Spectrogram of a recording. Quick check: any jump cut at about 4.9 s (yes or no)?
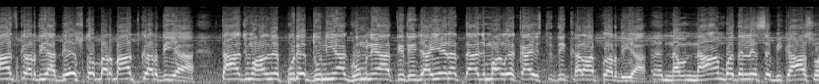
no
